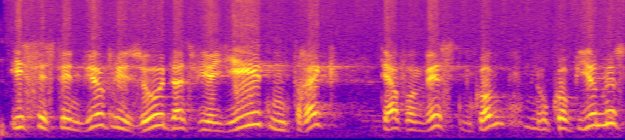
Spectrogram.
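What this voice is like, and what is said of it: German regional dialect. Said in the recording (German): “dieser sexy Dialekt, der gehört natürlich zu Walter Ulbricht”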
